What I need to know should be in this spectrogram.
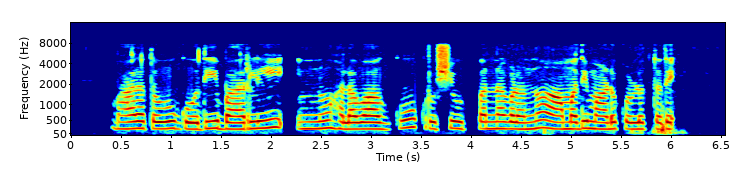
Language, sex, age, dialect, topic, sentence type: Kannada, female, 41-45, Dharwad Kannada, agriculture, statement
